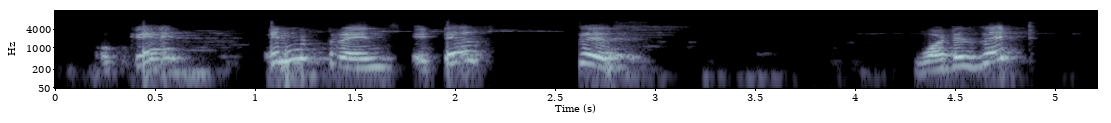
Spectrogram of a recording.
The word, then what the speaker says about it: six: we have six so here it is written s i x you may pronounce it as six no be careful sex is in english okay in french it is cis what is it sis okay next one is seven so it is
